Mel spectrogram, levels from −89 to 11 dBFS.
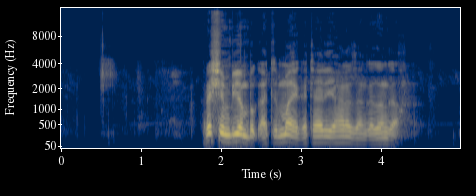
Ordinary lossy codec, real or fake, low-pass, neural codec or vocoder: none; real; 14.4 kHz; none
